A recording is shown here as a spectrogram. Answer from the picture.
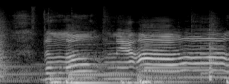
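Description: A woman singing a jazz song with held notes that slide upward in pitch, accompanied by grand piano.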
